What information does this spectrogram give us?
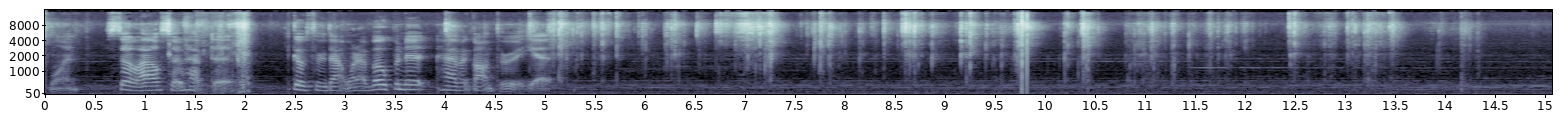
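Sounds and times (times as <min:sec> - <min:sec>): foil wrapper crinkling: 0:04.8 - 0:14.4.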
